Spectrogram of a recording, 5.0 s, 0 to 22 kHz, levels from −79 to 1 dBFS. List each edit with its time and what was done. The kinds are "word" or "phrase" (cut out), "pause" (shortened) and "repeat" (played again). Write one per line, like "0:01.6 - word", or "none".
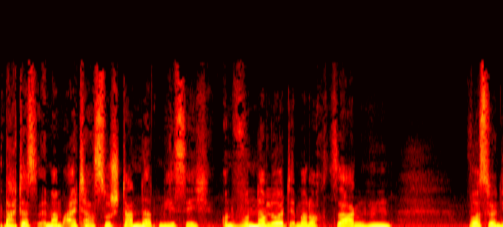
0:02.2 - pause
0:02.7 - phrase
